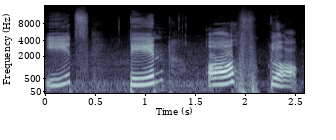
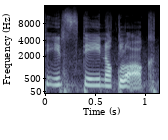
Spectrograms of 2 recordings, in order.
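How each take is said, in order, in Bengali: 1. clock-এর আগের শব্দটি পূর্ণ 'of'। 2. clock-এর আগের শব্দটি সংক্ষিপ্ত 'o'। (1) "এক্স্যাক্ট প্রিপোজিশন অনুযায়ী তাহলে বলতাম it's ten অফ clock" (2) "অফ উচ্চারণ না করে আমরা বলছি ইটস টেন ও ক্লক"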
